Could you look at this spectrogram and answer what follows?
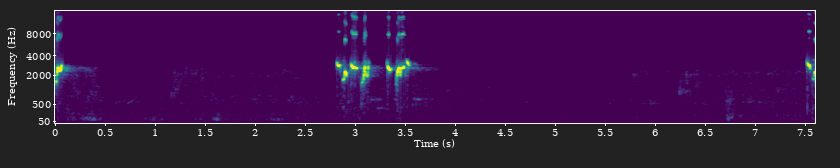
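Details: Clear bulbul song used to teach young bulbuls: short bursts of fluty, warbling notes, a double phrase near the middle and clipped phrases at the start and end, with faint soft chirps between.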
